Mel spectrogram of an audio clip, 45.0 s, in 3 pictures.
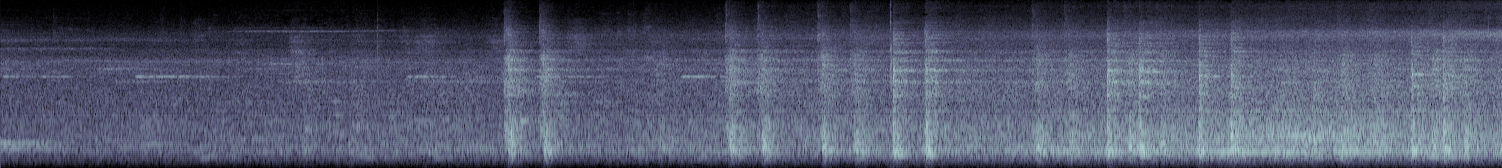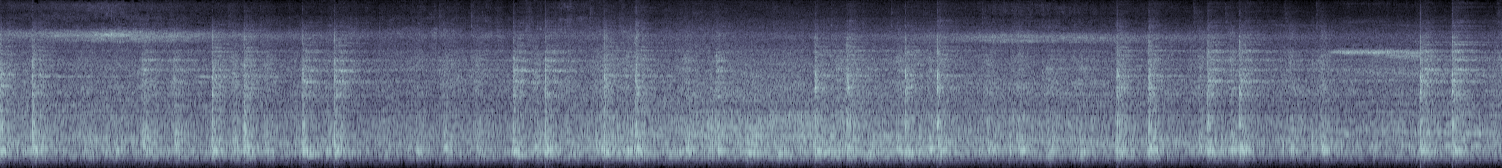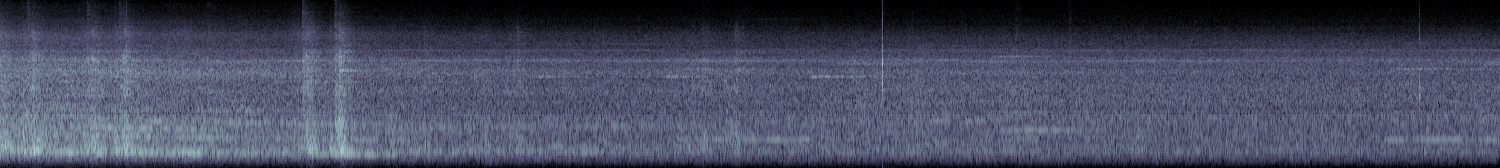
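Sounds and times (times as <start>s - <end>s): wheels clacking over rail joints: 16.4s - 24.7s
high wheel squeals: 21.9s - 26.9s, 27.6s - 34.2s.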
